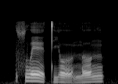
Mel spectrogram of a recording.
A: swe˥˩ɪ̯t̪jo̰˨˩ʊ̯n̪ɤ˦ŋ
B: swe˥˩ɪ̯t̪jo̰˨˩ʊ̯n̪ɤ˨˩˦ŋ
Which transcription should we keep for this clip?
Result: A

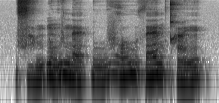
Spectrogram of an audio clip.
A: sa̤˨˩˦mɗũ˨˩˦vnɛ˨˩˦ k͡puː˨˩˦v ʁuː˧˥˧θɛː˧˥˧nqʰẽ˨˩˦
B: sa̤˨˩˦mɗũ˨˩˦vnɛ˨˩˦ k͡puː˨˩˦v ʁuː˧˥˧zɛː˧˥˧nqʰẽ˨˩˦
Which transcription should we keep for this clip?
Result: A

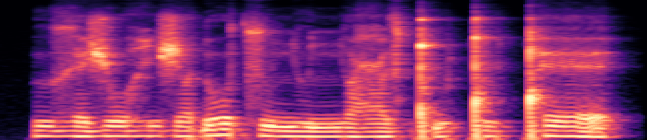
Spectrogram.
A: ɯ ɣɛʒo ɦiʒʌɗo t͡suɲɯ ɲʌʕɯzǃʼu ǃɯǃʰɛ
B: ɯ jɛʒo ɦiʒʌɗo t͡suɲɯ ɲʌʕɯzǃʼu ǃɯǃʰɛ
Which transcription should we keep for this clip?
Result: A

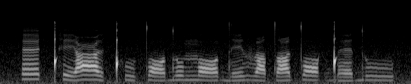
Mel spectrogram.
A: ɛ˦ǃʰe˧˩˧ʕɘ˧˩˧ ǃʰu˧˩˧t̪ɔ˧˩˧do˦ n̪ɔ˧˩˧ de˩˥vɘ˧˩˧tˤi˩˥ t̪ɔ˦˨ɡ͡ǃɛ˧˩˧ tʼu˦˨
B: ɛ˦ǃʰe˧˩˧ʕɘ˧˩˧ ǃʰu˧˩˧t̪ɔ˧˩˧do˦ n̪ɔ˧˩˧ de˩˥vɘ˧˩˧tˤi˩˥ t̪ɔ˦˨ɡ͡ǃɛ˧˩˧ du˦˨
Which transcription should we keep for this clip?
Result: B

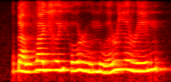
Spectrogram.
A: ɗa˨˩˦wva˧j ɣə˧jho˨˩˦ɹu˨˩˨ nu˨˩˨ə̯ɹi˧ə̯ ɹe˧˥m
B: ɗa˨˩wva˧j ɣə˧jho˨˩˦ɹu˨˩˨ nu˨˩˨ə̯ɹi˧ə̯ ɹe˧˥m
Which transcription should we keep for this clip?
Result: B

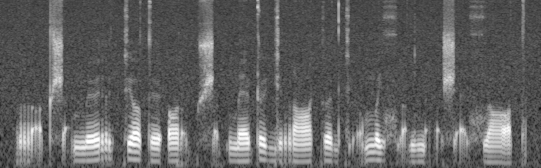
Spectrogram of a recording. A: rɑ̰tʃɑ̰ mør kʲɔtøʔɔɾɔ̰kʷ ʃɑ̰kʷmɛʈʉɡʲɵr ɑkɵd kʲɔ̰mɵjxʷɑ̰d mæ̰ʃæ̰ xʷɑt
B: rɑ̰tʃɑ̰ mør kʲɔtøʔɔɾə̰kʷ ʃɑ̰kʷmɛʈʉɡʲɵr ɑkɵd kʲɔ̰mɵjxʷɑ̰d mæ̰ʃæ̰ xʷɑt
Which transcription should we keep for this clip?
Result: A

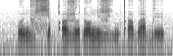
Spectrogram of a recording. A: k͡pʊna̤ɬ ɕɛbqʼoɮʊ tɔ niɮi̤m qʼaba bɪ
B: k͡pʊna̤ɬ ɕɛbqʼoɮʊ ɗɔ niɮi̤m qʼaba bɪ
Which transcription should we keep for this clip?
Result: B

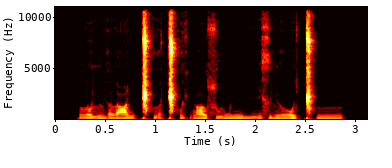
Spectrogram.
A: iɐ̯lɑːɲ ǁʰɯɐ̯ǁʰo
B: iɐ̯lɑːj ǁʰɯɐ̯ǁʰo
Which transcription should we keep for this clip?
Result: A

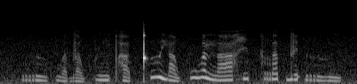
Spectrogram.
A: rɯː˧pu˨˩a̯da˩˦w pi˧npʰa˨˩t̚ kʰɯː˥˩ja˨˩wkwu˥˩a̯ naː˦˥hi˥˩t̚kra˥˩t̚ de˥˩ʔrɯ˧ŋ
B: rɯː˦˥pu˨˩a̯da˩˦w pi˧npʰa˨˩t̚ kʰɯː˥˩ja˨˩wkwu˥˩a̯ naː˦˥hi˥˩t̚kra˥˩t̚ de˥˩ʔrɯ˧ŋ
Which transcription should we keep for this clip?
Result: A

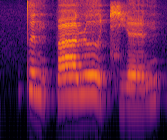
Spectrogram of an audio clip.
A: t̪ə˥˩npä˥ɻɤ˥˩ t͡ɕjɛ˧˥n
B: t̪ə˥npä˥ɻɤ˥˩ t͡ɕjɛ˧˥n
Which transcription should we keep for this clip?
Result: A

